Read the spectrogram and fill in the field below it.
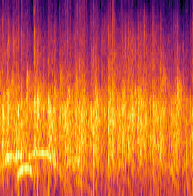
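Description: A group claps steadily in a dense, continuous round of applause lasting several seconds, with a few faint voices and whoops rising briefly above the clapping.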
